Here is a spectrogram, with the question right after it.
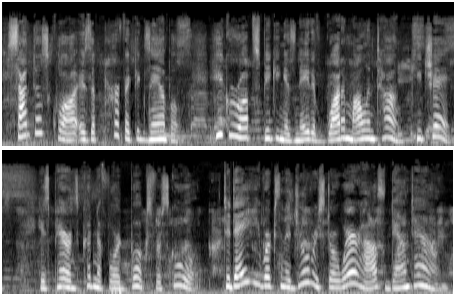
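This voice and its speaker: A woman's voice: medium pitch, expressive, normal speed. A woman reporter giving scripted, upbeat narration for a TV news feature. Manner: upbeat, clear reporter delivery.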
